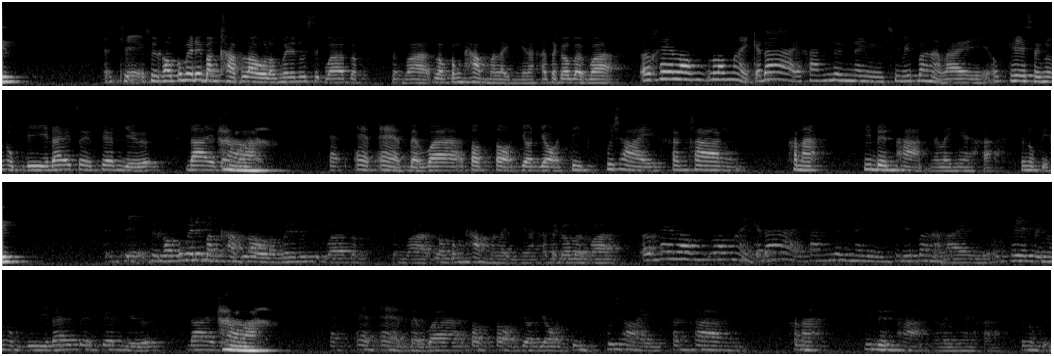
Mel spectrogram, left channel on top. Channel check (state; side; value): normal; both; correlation 0.64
